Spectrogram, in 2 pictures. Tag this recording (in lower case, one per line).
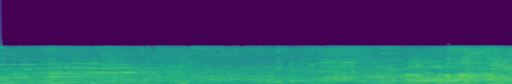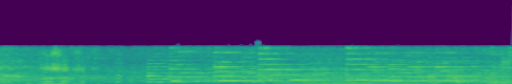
speech
musical instrument
music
